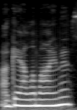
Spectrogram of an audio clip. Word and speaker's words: Gallimimus: Gallimimus is in there.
